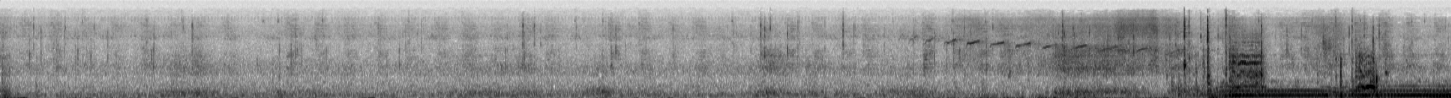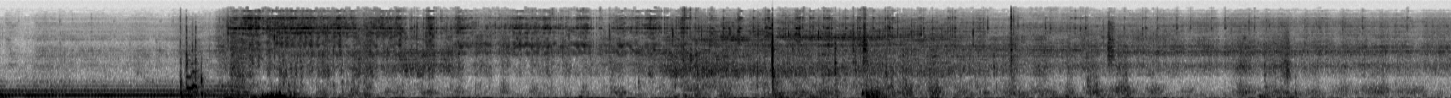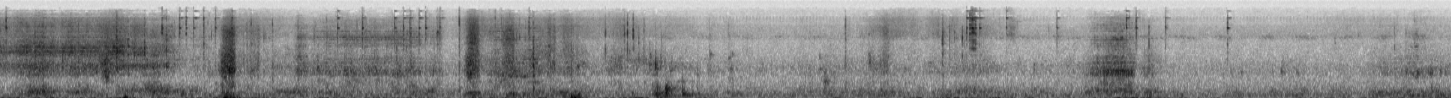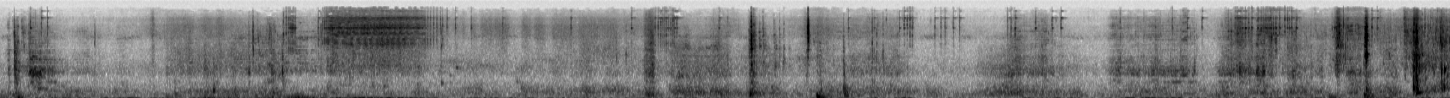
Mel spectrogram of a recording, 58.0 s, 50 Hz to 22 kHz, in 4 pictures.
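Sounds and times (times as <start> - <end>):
fishing reel clicking and whirring: 10.6 - 33.6, 45.8 - 58.0.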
